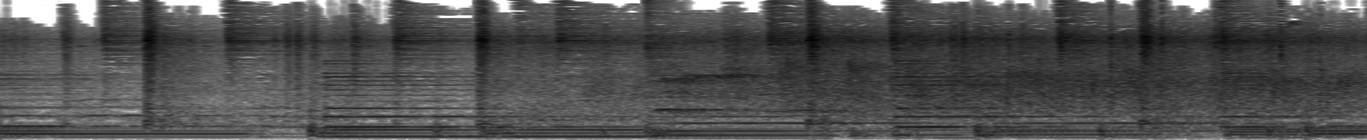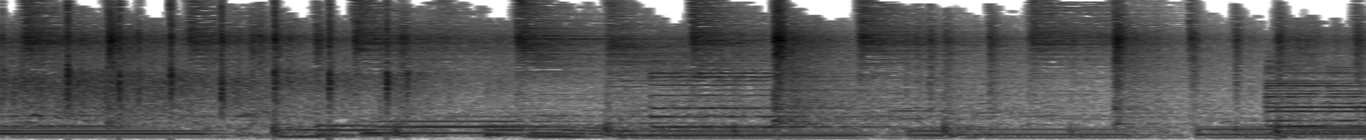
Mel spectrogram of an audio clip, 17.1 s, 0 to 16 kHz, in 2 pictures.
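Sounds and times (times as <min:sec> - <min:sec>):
electric bass low notes: 0:00.0 - 0:17.0
cymbals: 0:00.6 - 0:17.0.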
